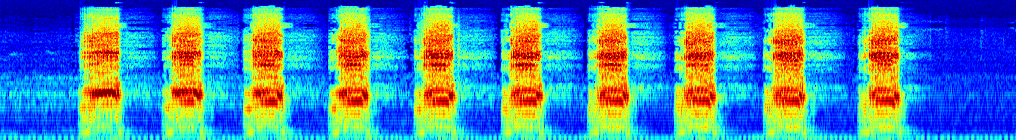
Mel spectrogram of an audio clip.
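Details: Common raven at a nest site in Corbera de Llobregat, Barcelona, recorded by a nest camera: ten hoarse, nasal croaks repeated steadily about twice per second, loud and evenly spaced with no other sounds.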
